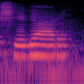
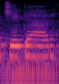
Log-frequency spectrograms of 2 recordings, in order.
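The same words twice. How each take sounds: First: The word begins with an sh sound. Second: The word begins with a j sound. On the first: "el sonido de la S H" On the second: "el sonido de D J"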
